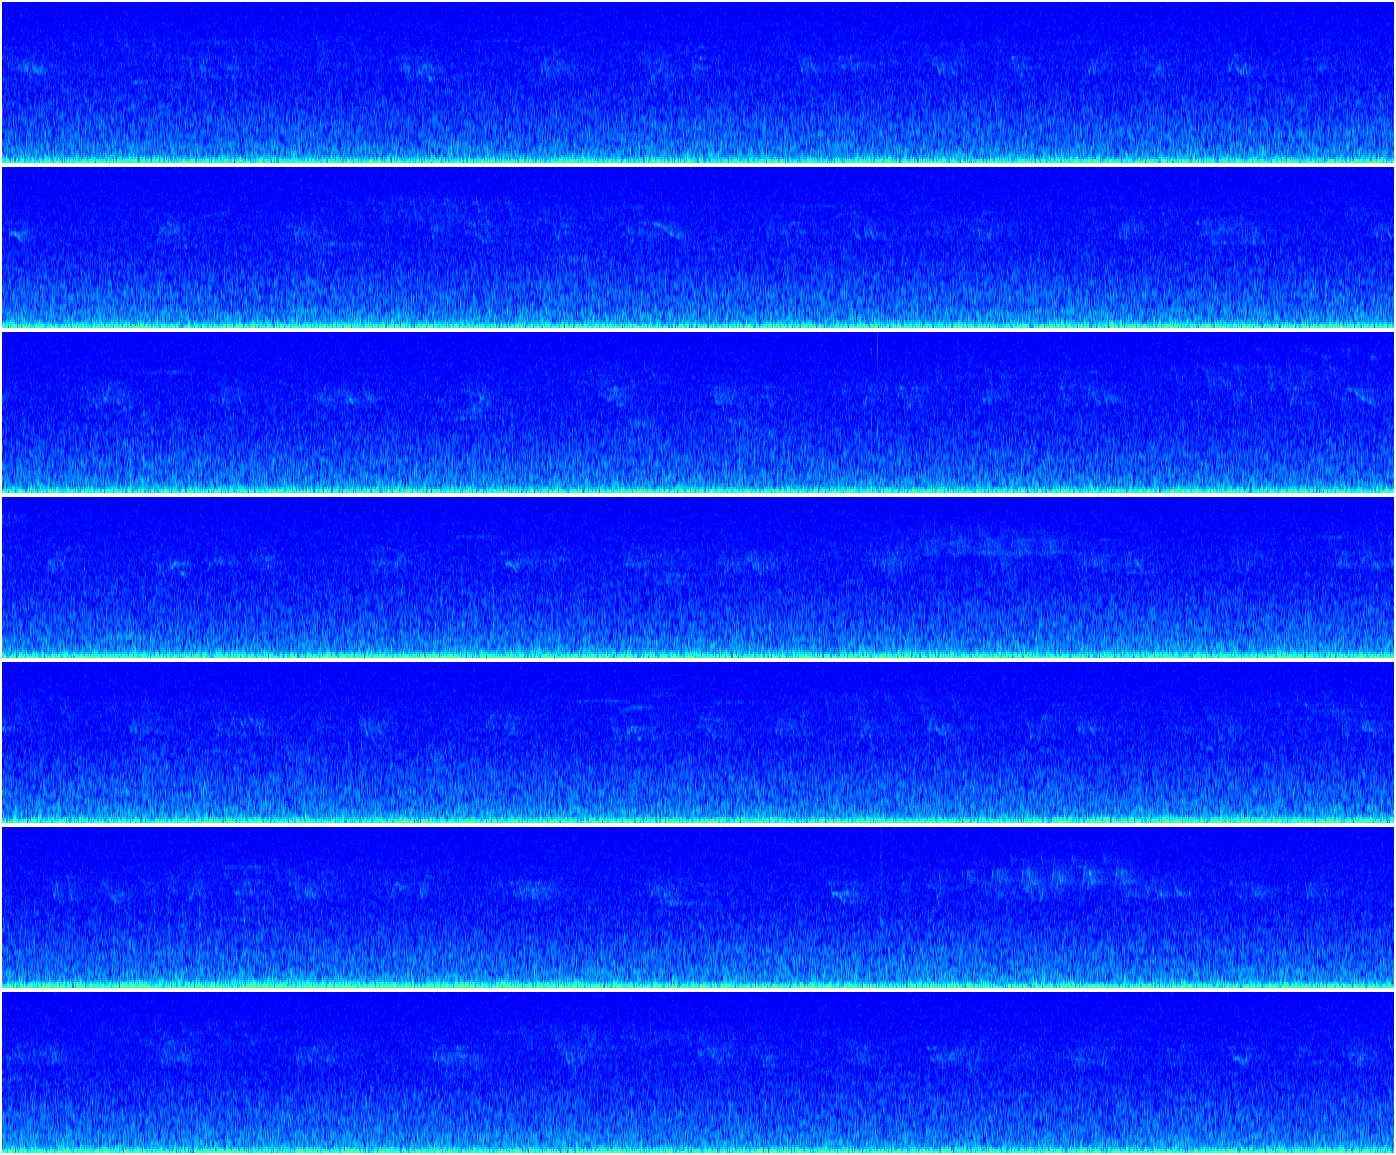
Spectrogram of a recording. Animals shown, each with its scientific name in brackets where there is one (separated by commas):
Ovenbird (Seiurus aurocapilla), Red-eyed Vireo (Vireo olivaceus), Black-throated Green Warbler (Setophaga virens)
